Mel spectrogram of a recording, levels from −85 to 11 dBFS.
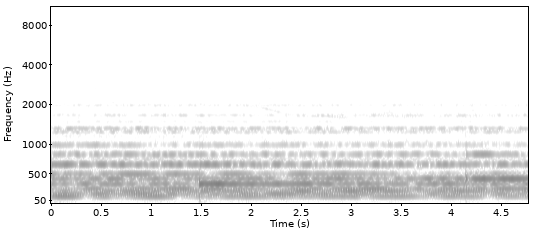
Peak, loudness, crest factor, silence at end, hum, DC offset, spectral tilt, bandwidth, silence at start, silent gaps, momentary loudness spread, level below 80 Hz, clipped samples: -34 dBFS; -47 LUFS; 12 dB; 0 s; none; under 0.1%; -10.5 dB/octave; 6.2 kHz; 0 s; none; 5 LU; -86 dBFS; under 0.1%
